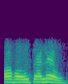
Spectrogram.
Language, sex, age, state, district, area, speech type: Odia, female, 60+, Odisha, Jharsuguda, rural, conversation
